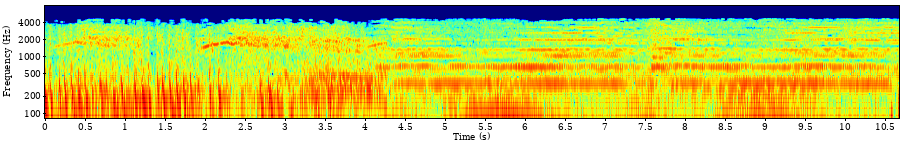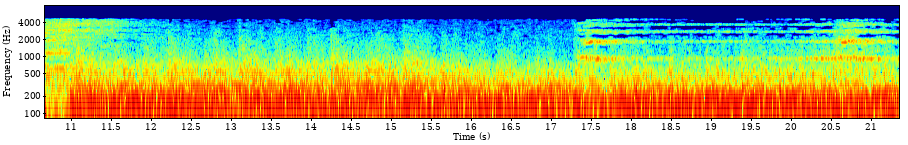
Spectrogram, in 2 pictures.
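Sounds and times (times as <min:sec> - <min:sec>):
horses galloping: 0:00.0 - 0:04.3
sustained droning tones: 0:04.0 - 0:21.3.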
